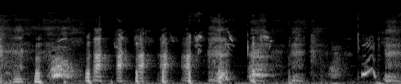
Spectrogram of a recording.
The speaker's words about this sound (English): Oh, I'm sorry, I should have known. I should never do a Big Bang talk when I'm near the dogs. That's all right, just ignore them.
